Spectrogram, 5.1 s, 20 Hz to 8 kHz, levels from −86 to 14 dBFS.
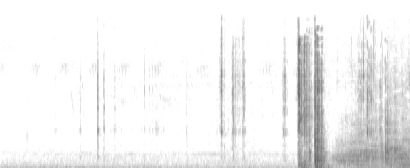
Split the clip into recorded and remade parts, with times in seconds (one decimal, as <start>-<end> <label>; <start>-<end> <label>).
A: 0.0-1.9 recorded; 1.9-4.6 remade; 4.6-5.1 recorded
